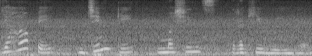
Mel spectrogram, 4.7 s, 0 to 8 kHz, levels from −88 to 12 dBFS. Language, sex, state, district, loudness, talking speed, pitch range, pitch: Hindi, female, Madhya Pradesh, Dhar, -15 LUFS, 100 wpm, 125-205 Hz, 175 Hz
